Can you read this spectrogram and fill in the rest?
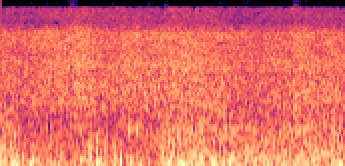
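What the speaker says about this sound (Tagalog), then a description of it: "nakabibinging hangin ang humampas sa iba't ibang bahagi ng Cagayan sa pananalasa ng bagyong Ophel" Strong wind from Super Typhoon Ofel lashing Cagayan, a loud, steady roaring rush with turbulent gusts and no voices.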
